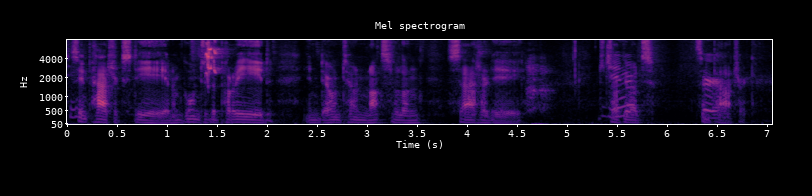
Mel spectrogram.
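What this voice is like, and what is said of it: Put-on Irish accent. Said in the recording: “I'm going to talk to you in an Irish accent ... your Irish accent”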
